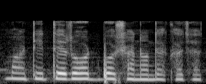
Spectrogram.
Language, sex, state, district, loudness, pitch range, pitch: Bengali, female, West Bengal, Cooch Behar, -16 LUFS, 230-260 Hz, 250 Hz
